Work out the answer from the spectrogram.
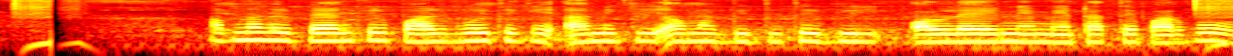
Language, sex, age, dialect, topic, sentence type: Bengali, female, 31-35, Northern/Varendri, banking, question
